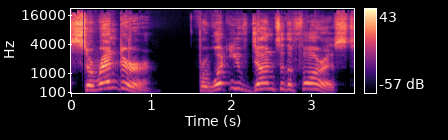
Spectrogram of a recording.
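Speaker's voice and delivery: very high-pitched shouting giant voice. Game master voices the wood giant shouting at the players. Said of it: "the wood giant shouts".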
